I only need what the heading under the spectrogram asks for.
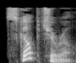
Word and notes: sculptural: British English

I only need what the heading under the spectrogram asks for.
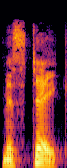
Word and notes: mistake: American English

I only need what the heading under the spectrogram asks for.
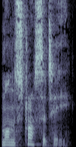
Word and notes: monstrosity: British English

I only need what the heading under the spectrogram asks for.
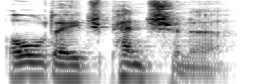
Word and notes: old-age pensioner: British English

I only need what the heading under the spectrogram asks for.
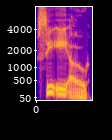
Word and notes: CEO: British English

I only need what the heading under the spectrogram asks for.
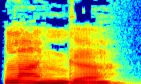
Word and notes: languor: British English

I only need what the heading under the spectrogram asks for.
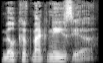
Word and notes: milk of magnesia: British English

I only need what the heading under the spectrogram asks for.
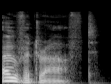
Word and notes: overdraft: British English

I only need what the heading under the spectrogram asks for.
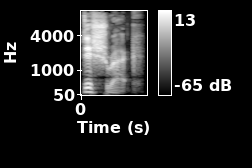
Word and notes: dish rack: British English

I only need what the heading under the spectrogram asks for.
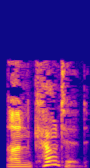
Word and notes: uncounted: British English

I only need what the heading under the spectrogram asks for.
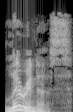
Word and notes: leeriness: British English

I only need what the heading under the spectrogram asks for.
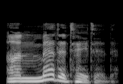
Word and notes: unmeditated: British English

